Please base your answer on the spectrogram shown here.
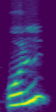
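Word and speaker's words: كُلّ: کی سپیلنگ کر لیجئے آپ نے کسی بھی مشدد حرف میں کسی ایک حرف کو بھی نہیں چھوڑنا ہر مشدد حرف 2 بار ادا کیا جائے گا کاف پیش لام کل لام زبر لا کل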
